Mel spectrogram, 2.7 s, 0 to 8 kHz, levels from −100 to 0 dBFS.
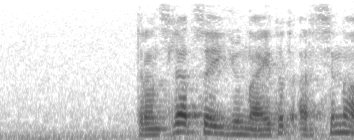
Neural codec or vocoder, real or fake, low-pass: none; real; 7.2 kHz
